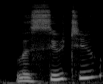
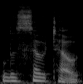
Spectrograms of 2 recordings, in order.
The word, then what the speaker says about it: Lesotho: The name of the country is Lesotho or Lesotho, depending on where you are in the world, slightly different pronunciations.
